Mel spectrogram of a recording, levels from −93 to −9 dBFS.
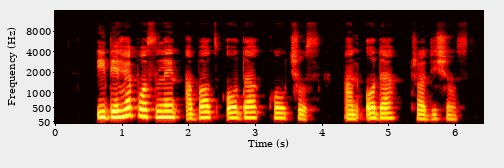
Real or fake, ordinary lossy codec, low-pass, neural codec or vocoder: real; none; 10.8 kHz; none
